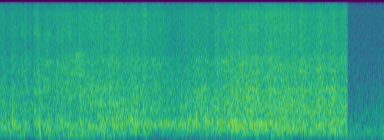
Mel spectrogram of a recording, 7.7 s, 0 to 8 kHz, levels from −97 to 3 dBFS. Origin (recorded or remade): remade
